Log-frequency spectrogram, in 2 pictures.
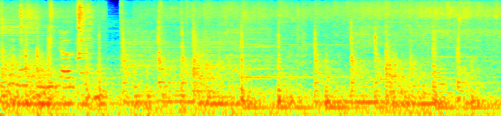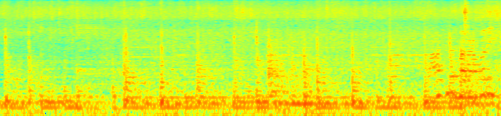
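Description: Macaroni tipped into a pan of cooked mixed vegetables with peas and stirred, giving a steady, close sizzle and frying hiss with scraping stir noises throughout, over a low continuous hum.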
